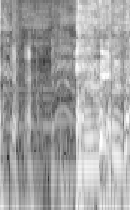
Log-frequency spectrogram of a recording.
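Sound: person coughing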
